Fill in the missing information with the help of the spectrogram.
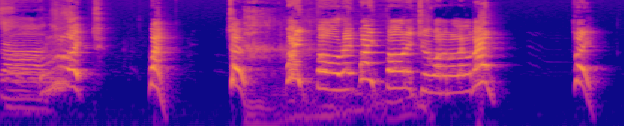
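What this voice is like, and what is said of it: Shouting drill-sergeant commands. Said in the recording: “keep shouting ... I'll continue shouting until you fall asleep”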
